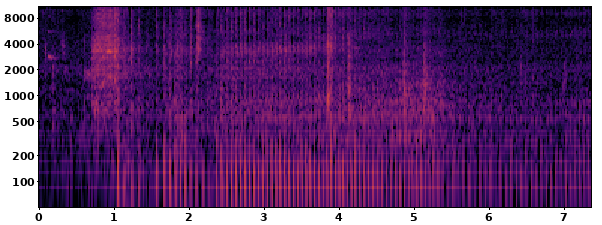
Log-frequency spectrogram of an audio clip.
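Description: A small engine running nearby with a rapid, even pulse. It grows louder about a second in, is loudest in the middle, then drops back to a lower level after about five seconds, with a few sharp clicks over it.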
